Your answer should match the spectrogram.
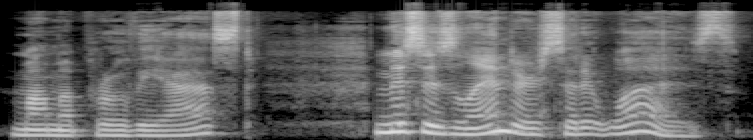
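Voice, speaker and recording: A woman storyteller reading a children's picture book aloud, deliberately and with expressive emphasis on key words. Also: lowish voice.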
